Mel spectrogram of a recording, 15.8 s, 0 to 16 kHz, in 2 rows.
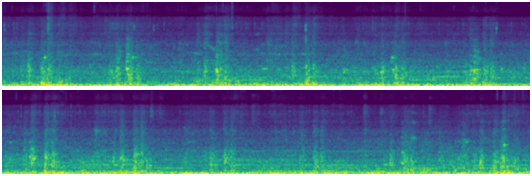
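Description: JR 115 series electric train running, heard from inside the carriage: a steady low rumble with hum and wheels clicking over rail joints.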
